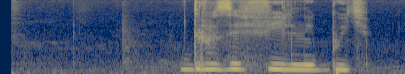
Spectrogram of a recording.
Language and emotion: Russian, angry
